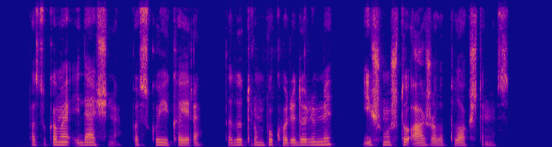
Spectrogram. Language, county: Lithuanian, Vilnius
